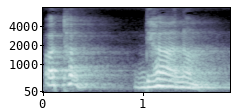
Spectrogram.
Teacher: आता हे असं नाही वाचायचं आहे, अथ ध्यानम असं नाही, थच्या पुढे आहे जोडाक्षर, त्यामुळे अथ ध्यानम, थ वर आघात येईल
